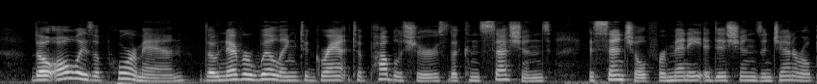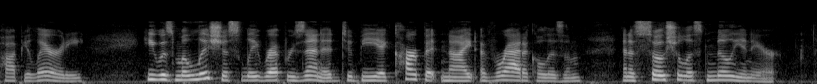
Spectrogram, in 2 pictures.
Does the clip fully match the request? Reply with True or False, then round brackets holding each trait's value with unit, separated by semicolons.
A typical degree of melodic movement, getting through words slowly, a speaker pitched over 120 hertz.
True (3.3 semitones; 130 wpm; 185 Hz)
